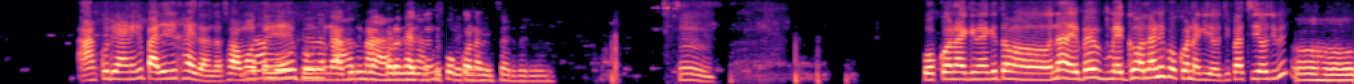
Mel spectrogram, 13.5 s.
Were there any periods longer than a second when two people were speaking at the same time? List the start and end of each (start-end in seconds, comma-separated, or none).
2.5-5.0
